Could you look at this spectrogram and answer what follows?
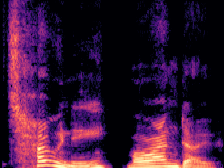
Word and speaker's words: Tony Morando: So, my guest today is Tony Morando. Have I pronounced your name correctly?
